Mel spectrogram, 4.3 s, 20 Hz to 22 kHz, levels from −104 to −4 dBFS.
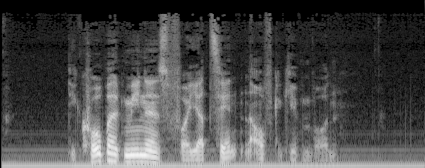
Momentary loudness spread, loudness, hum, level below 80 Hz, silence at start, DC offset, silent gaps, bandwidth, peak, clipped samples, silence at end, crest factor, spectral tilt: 23 LU; -18 LUFS; 50 Hz at -30 dBFS; -30 dBFS; 0.05 s; under 0.1%; none; 16.5 kHz; -2 dBFS; under 0.1%; 0 s; 18 dB; -6 dB/octave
